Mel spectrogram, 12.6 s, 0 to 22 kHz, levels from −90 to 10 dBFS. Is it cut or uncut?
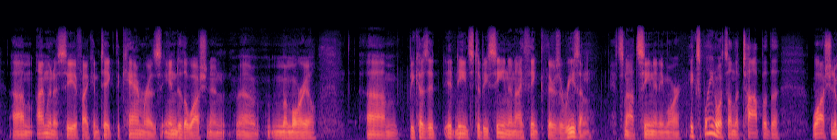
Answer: cut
